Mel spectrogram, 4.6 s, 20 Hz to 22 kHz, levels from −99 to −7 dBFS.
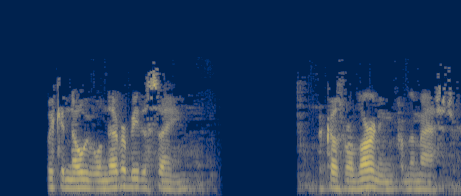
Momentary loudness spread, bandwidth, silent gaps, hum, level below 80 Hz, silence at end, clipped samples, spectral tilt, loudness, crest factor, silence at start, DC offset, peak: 13 LU; 7.2 kHz; 2.23-2.68 s, 2.74-2.94 s; none; -72 dBFS; 0 s; under 0.1%; -3 dB/octave; -33 LUFS; 24 dB; 0.5 s; under 0.1%; -12 dBFS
